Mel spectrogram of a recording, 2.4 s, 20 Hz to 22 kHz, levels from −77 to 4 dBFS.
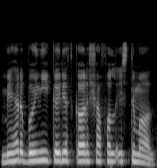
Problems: background conversations at intervals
